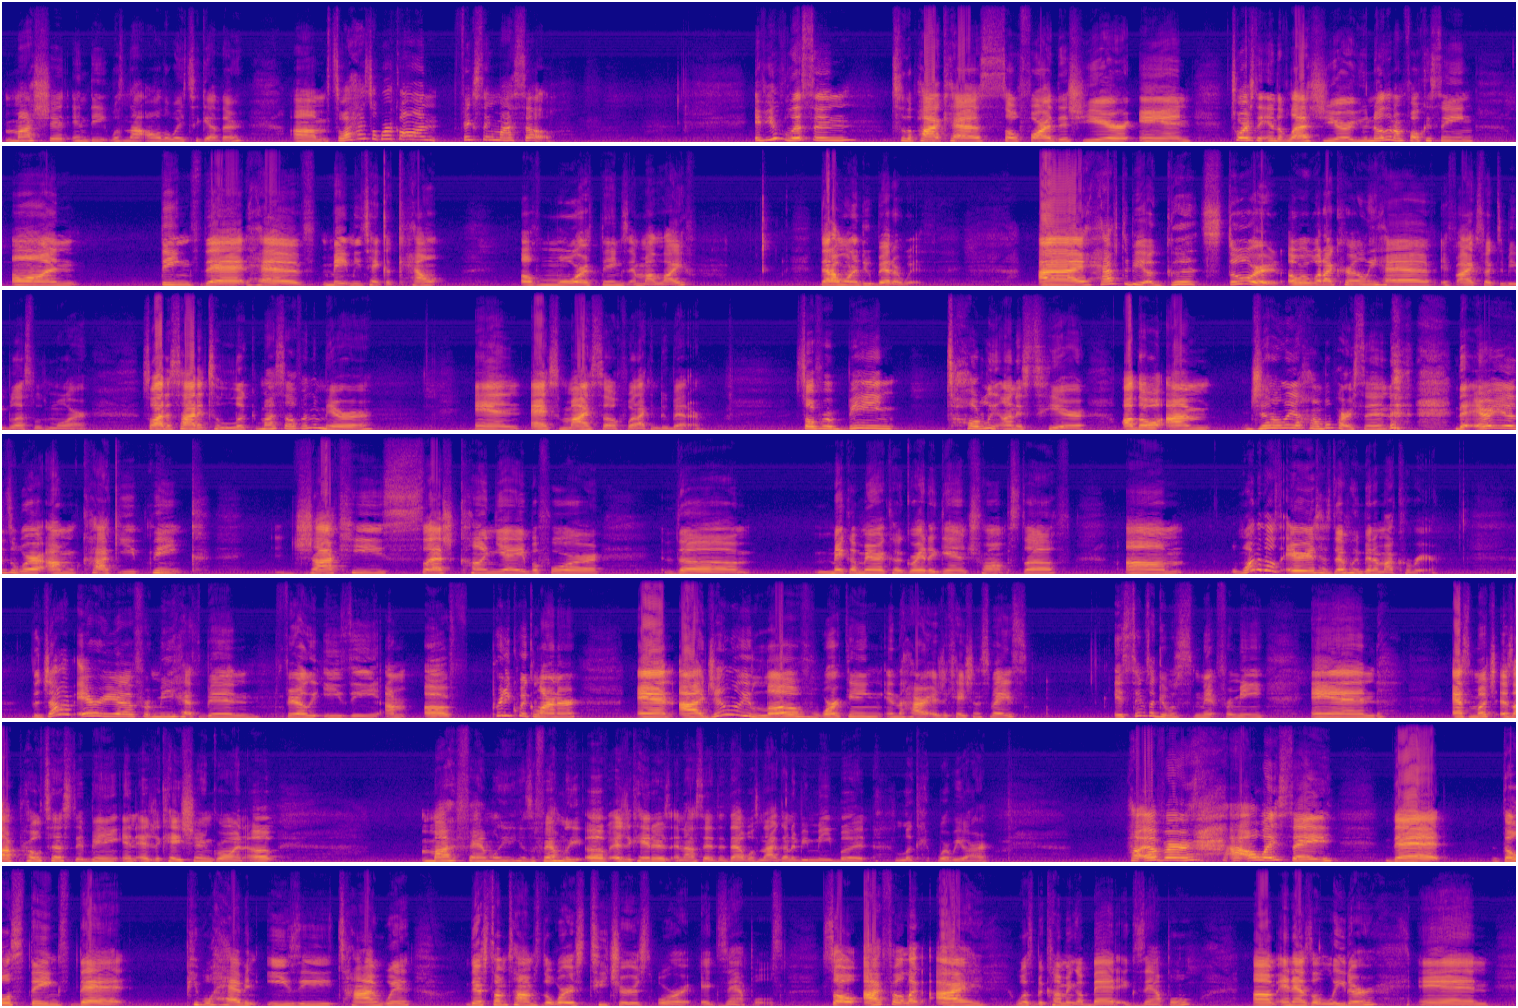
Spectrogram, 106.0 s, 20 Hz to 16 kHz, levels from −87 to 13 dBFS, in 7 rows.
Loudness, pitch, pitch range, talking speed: -16 LUFS, 185 Hz, 160-210 Hz, 135 wpm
